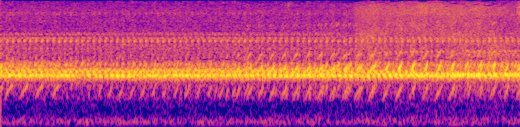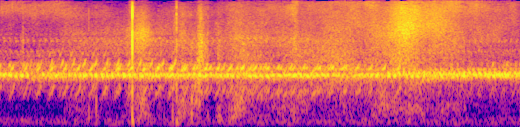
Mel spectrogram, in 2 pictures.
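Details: Frogs and toads calling together in a dense chorus: a steady high trill band with rapid pulsed croaks layered above and below, plus a few sharp clicks partway through.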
